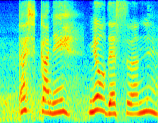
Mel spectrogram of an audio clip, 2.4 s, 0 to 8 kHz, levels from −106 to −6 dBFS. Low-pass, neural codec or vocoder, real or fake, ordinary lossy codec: none; codec, 16 kHz, 0.8 kbps, ZipCodec; fake; none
